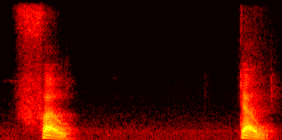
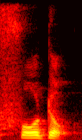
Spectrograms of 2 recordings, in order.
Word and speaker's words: photo: So this is Fau, Tau. So this becomes Fau, Tau, Fau, Tau, Fau, Tau. So this is not photo.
